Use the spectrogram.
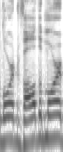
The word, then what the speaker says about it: Voldemort: Also, I keep saying Lord Voldemort because that's how it's pronounced in the audiobook series and the books. I typically say Voldemort, it's because that's what the movies portrayed, but I do believe it is supposed to be Voldemort.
